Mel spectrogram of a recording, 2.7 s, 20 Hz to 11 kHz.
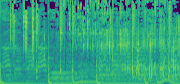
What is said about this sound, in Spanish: destapar una cervecita Escudo, porque junto a Escudo queremos hacer un salud por esta generación que cuando le mandan un audio de 3 minutos o lo dejan con un terrible de visto, la hacen corta y se destapan una cerveza de Escudo bien helada.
